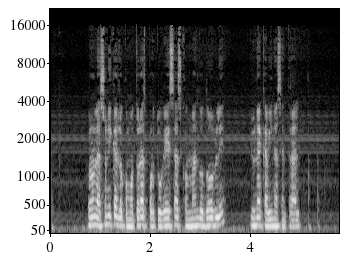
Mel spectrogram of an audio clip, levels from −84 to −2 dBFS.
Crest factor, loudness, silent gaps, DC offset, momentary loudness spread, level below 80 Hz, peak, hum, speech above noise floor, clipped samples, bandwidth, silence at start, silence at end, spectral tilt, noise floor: 14 dB; -15 LUFS; none; under 0.1%; 6 LU; -40 dBFS; -2 dBFS; none; 28 dB; under 0.1%; 16.5 kHz; 0.05 s; 0.4 s; -5.5 dB/octave; -43 dBFS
